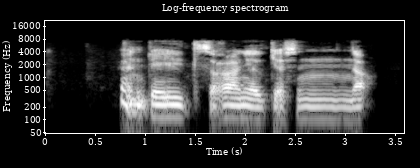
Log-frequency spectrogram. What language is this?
Kabyle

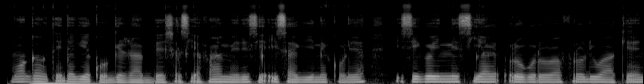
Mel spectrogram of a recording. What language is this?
Kikuyu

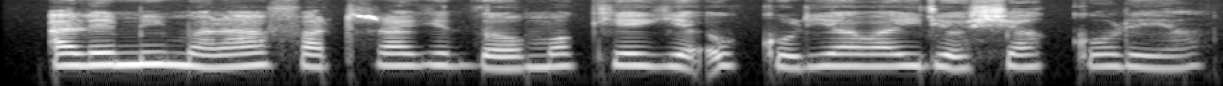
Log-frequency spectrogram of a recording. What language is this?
Kikuyu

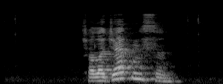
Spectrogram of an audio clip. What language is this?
Turkish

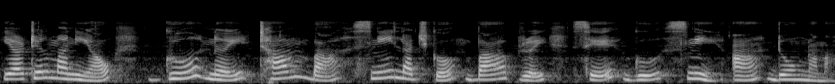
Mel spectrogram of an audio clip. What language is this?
Bodo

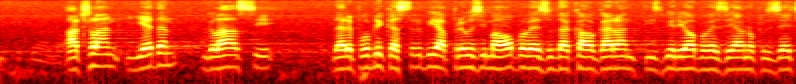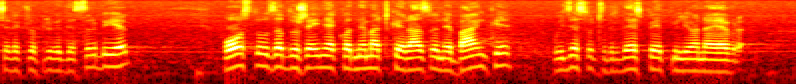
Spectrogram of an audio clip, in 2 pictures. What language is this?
Serbian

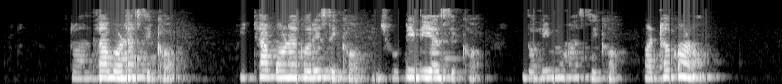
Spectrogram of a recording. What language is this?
Odia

